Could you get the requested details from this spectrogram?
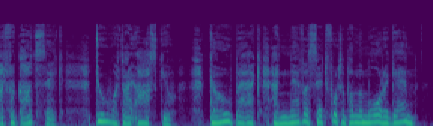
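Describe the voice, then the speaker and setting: A man performs a put-on character voice. His pitch is fairly high. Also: moderate pace. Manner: eager, pleading, urgent.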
